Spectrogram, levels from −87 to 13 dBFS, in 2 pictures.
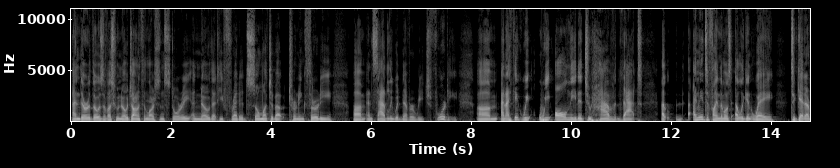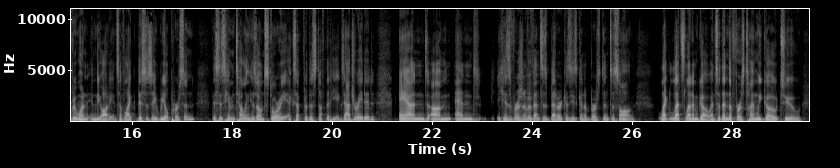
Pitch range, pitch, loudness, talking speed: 120-140 Hz, 130 Hz, -27 LUFS, 215 wpm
